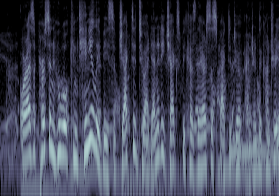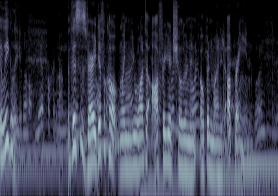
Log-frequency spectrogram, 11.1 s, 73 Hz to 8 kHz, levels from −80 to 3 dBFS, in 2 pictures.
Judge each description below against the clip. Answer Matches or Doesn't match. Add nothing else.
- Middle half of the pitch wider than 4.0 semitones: Matches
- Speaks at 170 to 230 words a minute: Matches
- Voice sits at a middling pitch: Matches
